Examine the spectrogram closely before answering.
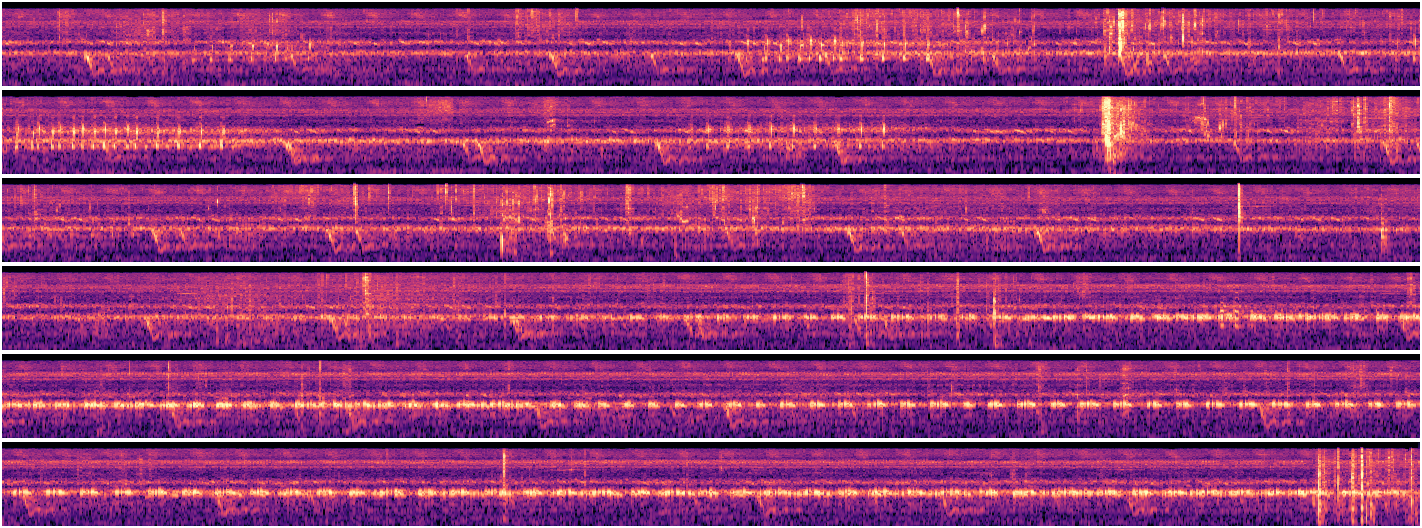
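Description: Night outdoor chorus: a steady high-pitched trill that grows louder in the second half, with a few short calls in the first several seconds. Over it come scattered small clicks and splashes of footsteps wading through shallow water and mud, and one sharp knock about eight seconds in.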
